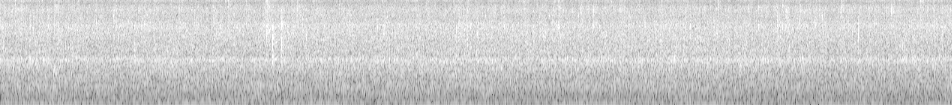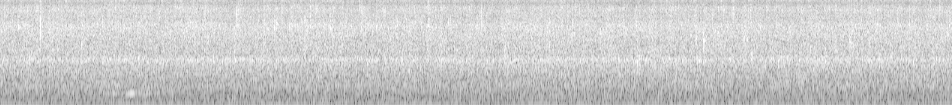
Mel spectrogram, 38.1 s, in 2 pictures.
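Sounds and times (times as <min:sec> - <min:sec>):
steady rain falling: 0:00.0 - 0:38.0
raindrop ticks: 0:05.3 - 0:05.8.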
